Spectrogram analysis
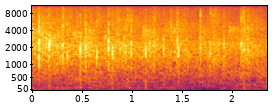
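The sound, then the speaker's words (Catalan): Applause from people in an assembly hall, with many hands clapping in a steady, even wash at moderate volume and no voices over it. “Els aplaudiments de les persones que estan aquí en el Saló d'Actes.”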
